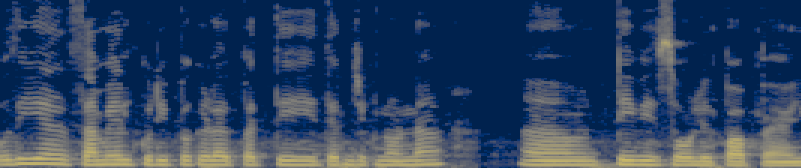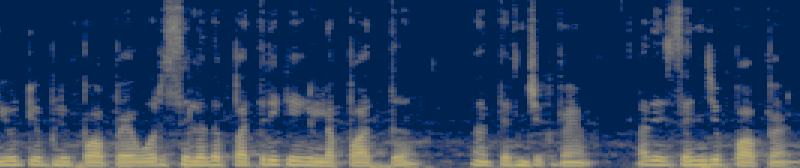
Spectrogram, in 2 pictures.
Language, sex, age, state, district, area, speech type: Tamil, female, 60+, Tamil Nadu, Erode, urban, spontaneous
